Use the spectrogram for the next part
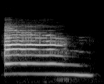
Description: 猫の甘え声２
cat_sweet_voice2.mp3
